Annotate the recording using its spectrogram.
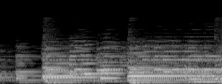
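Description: A MIDI-driven 1915 pianola (player grand piano) playing a chanson melody with chords, backed by computer-generated bass and drums. Two drum hits land about half a second in and just after a second.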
